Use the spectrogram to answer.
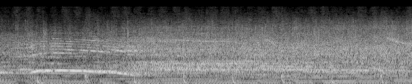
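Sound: football stadium crowd cheering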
